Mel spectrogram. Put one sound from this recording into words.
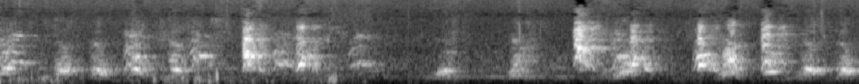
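Two dogs growl and yip playfully while wrestling.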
